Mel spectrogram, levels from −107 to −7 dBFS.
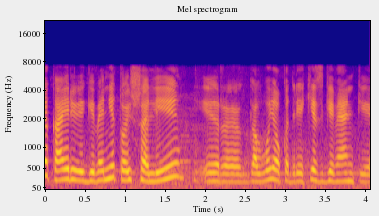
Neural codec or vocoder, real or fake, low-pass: none; real; 7.2 kHz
